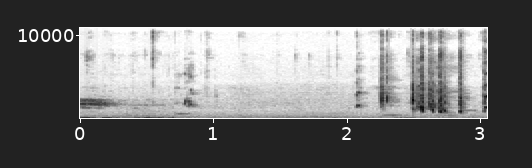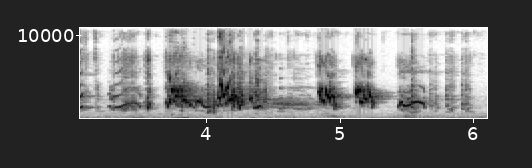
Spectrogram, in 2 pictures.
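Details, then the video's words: Budgies chirping: a faint short call opens, then after a quiet pause comes a burst of rapid, scratchy chirps and chattering warble notes at mid to high pitch, louder and denser toward the end, in a small indoor space. "Budgies Chirping Sounds"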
